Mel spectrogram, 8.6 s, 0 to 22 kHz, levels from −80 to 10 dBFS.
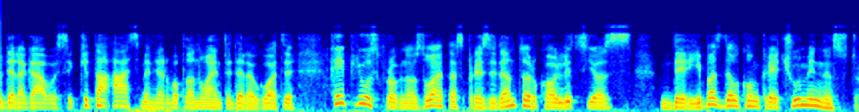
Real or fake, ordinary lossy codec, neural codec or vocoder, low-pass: fake; Opus, 32 kbps; codec, 16 kHz, 2 kbps, X-Codec, WavLM features, trained on Multilingual LibriSpeech; 7.2 kHz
